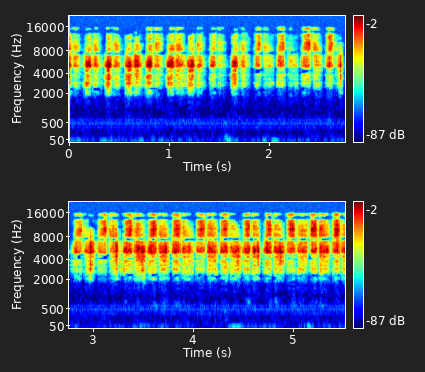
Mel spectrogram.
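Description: A sharpened wooden graphite pencil scratches short shading strokes across a flat Bristol paper sheet, heard close up. The strokes come as a rapid, steady run of brief, dry rasps, bright and hissy with almost no low end. Each stroke stops at once with no ring.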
